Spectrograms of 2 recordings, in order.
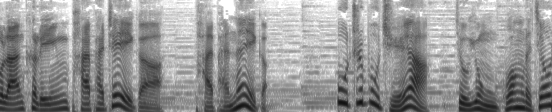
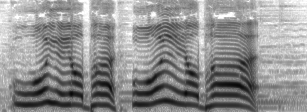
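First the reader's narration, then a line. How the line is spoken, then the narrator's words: Small animals shouting loudly. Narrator (Chinese): 小驼鹿和小兔大声喊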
